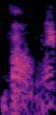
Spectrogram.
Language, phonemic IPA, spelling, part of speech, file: Norwegian Bokmål, /ˈʋɑ̂nlɪ/, vanlig, adjective, No-vanlig.ogg
- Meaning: 1. common, usual, typical 2. ordinary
